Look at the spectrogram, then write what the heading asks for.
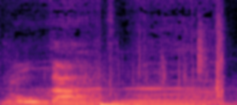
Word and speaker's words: RoSa: Now, so it's pronounced RoSa.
